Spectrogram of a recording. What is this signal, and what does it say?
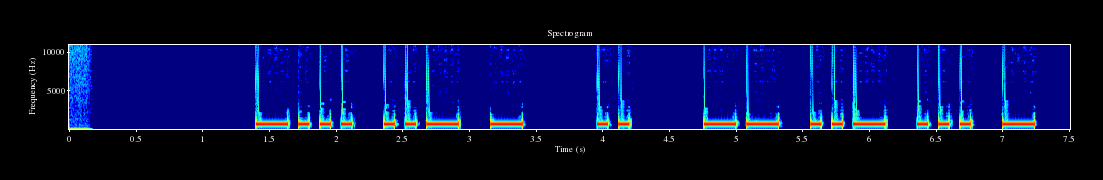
Morse code, heard as a keyed tone, about 15 wpm, 700 Hz. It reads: BUT I MUST
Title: Sentences from Top 1000 Words - Review Part 3 - 15wpm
